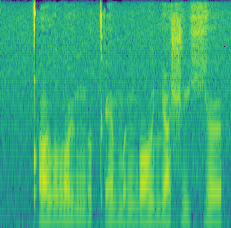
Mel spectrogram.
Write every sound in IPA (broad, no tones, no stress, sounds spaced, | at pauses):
qʼ u lˠ ʉ ŋ ɤ kʼ ɛ m ə ŋ ɔ ʎ ɑ ʃ i ç ə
